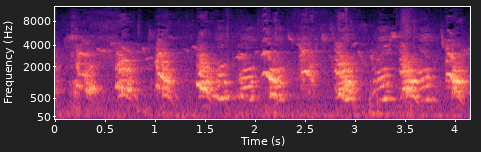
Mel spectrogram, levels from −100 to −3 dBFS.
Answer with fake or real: fake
